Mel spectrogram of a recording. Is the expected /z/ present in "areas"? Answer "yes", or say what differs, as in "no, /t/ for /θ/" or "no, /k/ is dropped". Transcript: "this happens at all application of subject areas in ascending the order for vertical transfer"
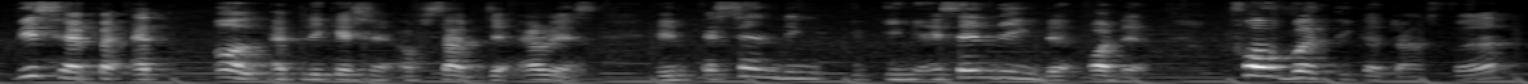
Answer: no, /s/ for /z/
